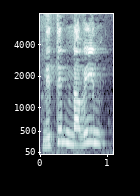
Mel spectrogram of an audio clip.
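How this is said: The surname starts with a v sound. This is how it is said locally here. "Nitin నవీన్ అని మనం అనొచ్చు"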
